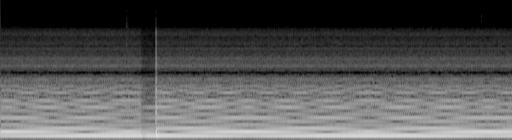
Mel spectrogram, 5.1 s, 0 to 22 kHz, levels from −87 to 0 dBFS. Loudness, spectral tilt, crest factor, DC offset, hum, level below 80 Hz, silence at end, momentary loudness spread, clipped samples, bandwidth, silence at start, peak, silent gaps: -18 LUFS; -9.5 dB/octave; 14 dB; under 0.1%; none; -60 dBFS; 0 s; 1 LU; under 0.1%; 5.4 kHz; 0 s; -2 dBFS; none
